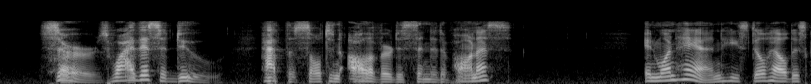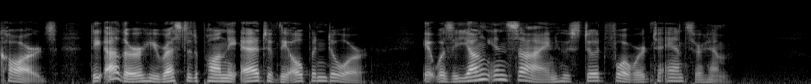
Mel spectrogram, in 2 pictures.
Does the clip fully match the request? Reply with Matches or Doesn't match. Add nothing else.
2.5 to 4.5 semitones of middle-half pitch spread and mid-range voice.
Doesn't match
